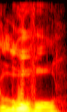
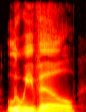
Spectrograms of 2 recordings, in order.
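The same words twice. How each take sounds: First: It is pronounced the way local residents say it. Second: It is pronounced the way outsiders say it. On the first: The speaker lives in the city. The speaker calls it right. "the people that live there, they're like Louisville. That's how you say it" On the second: The speaker is not from the city. The speaker calls it wrong. "when they say it wrong"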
